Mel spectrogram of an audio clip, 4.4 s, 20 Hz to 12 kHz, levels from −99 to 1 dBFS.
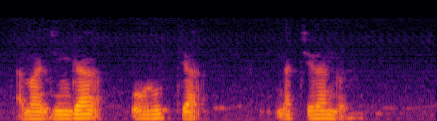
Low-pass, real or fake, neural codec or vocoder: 7.2 kHz; real; none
